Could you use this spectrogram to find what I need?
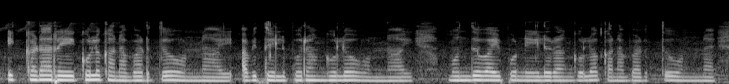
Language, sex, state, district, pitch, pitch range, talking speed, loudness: Telugu, female, Telangana, Mahabubabad, 190 Hz, 175-195 Hz, 115 wpm, -15 LUFS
